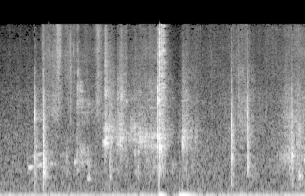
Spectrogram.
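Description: Scattered clinks and knocks of soapmaking tools: a spatula tapping and scraping against a plastic pouring jug and a plastic soap mold, and the jug being set down on a wooden counter. The loudest knock comes a little past the middle.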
